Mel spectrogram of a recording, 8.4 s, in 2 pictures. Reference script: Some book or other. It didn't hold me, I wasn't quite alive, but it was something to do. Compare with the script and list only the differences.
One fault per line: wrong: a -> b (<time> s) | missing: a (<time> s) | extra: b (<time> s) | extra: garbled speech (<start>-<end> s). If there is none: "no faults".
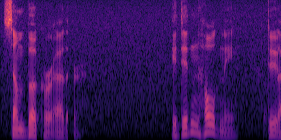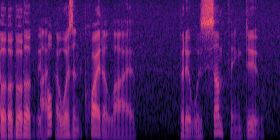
extra: garbled speech (3.9-5.0 s)
missing: to (7.8 s)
